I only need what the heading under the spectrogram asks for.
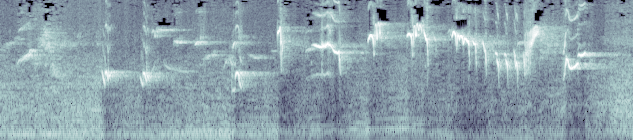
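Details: Oriental magpie-robin song meant to provoke rival males: steady lower whistled notes give way to quick, bright up-and-down slurs and sharp chips, over a low rumbling background.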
